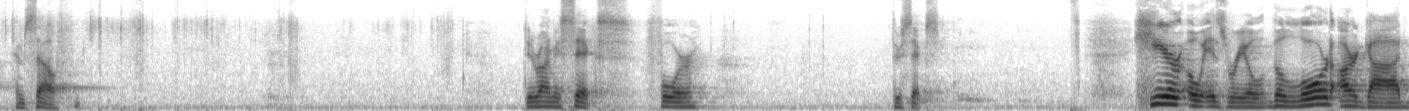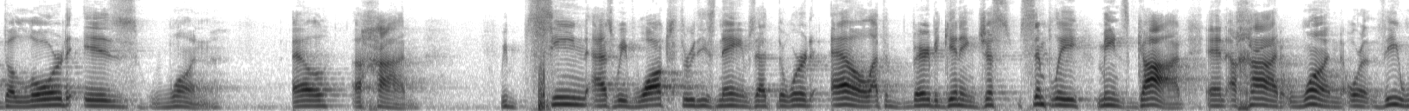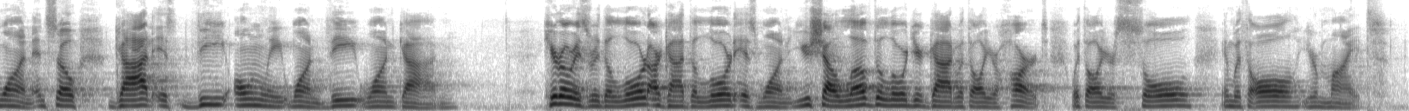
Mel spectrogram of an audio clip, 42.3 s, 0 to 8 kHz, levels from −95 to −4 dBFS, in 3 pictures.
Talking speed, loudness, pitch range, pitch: 120 wpm, -23 LUFS, 120-150 Hz, 135 Hz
